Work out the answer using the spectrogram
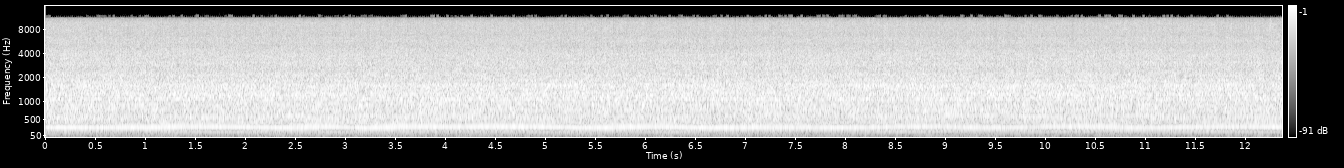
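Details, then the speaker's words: Troy-Bilt lawn mower, 2010 Briggs & Stratton 6.75 auto-choke engine, after replacing the broken carburetor throttle shaft and the missing auto-choke spring and fitting a new air filter: starts first pull, steady even run with no misses or surging. "so with that being said we've got the troy bilt going new throttle shaft and a spring for the auto choke luckily I had one and the balm I like I said but anyway guys good repair runs great see you on the next video definitely"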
